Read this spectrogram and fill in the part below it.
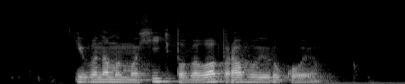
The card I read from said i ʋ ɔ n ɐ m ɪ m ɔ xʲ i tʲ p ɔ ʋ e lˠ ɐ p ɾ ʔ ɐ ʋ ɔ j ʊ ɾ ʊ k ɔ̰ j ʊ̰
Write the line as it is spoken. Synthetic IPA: i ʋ ɔ n ɑ m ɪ m ɔ xʲ i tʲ p ɔ ʋ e lˠ ɑ p ɾ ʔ ɑ ʋ ɔ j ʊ ɾ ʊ k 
